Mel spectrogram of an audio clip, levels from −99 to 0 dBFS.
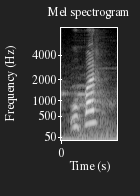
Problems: background sounds at intervals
